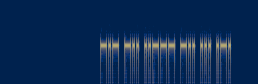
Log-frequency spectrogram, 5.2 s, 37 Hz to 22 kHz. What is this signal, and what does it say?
Morse code, heard as a keyed tone, about 32 wpm, 700 Hz. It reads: KD2DSR
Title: USA Call Signs - 6 Characters - 30wpm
